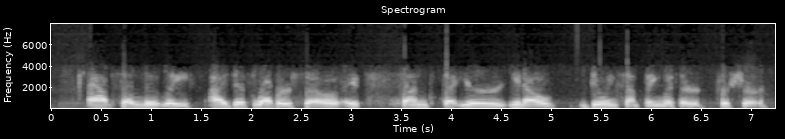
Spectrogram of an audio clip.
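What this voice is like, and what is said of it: Hoarse, fading voice. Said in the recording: “I'm kind of losing my voice from teaching”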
